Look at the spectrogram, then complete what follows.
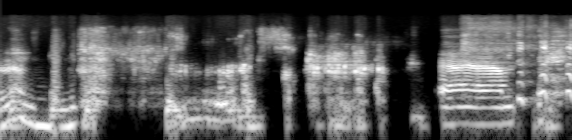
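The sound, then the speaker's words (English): A person's voice imitates a lion roar with a series of loud, throaty, growling bursts separated by brief pauses, ending in a strained, sustained roar. “I get very primal. A lion roar comes out and everything”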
